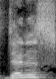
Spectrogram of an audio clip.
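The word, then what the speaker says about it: Deniz: So it's Dennis Camp, spelled with a Z, Dennis, and Javier Rodriguez as the artist.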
